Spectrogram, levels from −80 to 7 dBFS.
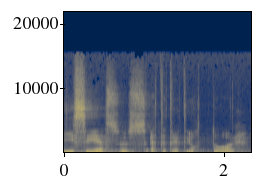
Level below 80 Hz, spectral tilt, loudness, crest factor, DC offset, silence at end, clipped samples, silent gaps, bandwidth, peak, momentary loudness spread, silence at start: -60 dBFS; -1.5 dB/octave; -22 LUFS; 20 dB; under 0.1%; 0 s; under 0.1%; none; 16 kHz; -4 dBFS; 13 LU; 0 s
